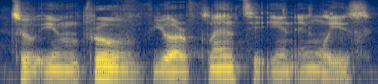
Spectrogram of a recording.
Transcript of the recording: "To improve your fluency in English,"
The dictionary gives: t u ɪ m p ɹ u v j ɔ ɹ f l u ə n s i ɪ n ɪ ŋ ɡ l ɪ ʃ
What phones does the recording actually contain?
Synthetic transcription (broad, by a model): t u ɪ m p ɹ u v j ɔ ɹ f l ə n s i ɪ n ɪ ŋ ɡ l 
